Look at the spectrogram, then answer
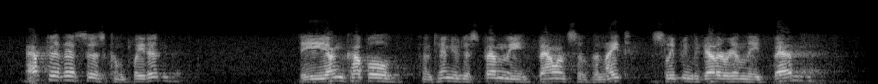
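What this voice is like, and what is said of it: Mid-Atlantic accent. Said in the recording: “a lawyer describing a love scene in a mid-Atlantic accent”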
